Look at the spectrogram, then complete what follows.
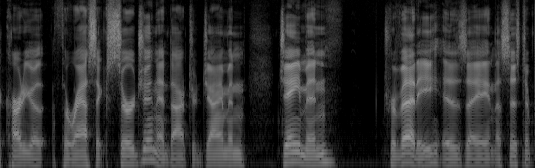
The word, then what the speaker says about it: Jaimin: to see you thanks for having me it's jamin right yes am i pronouncing that correctly yeah all right we want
